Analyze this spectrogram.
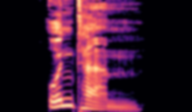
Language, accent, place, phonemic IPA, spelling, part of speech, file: German, Germany, Berlin, /ˈʊntɐm/, unterm, contraction, De-unterm.ogg
- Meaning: contraction of unter + dem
